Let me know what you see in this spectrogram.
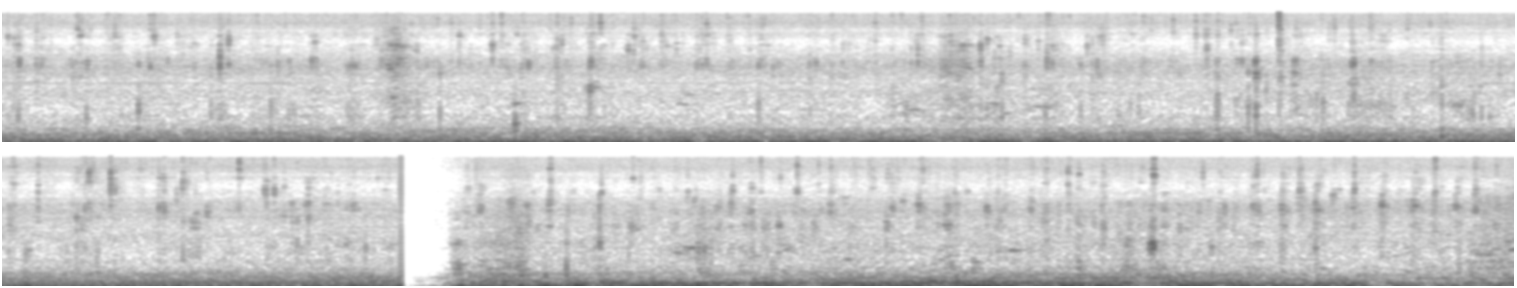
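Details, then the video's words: Murzbo, a pet cat, eating raw turkey cat food indoors: steady wet chewing and tongue slurping with soft clicks, briefly cut to silence midway, then the lapping and chewing resume. "Kitty Tongue 👅 Slurping Up Fresh Flesh"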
